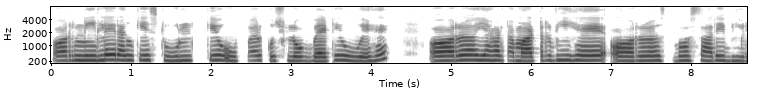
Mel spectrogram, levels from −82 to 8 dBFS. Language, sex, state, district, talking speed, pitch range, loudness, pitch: Hindi, female, Uttar Pradesh, Varanasi, 150 wpm, 225-250 Hz, -19 LUFS, 235 Hz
